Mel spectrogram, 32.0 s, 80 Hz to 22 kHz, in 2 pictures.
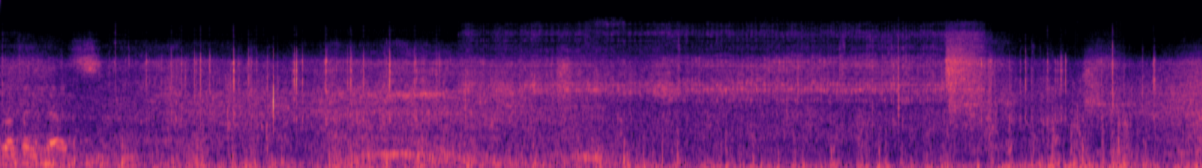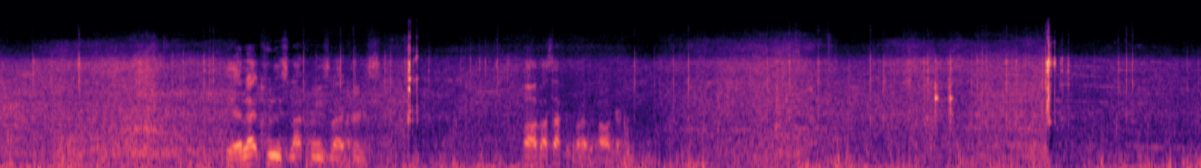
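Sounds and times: road and traffic rumble: 0:00.0 - 0:32.0
wind buffeting microphone: 0:00.0 - 0:32.0
small clicks: 0:00.7 - 0:07.6, 0:20.0 - 0:23.6, 0:24.4 - 0:32.0.

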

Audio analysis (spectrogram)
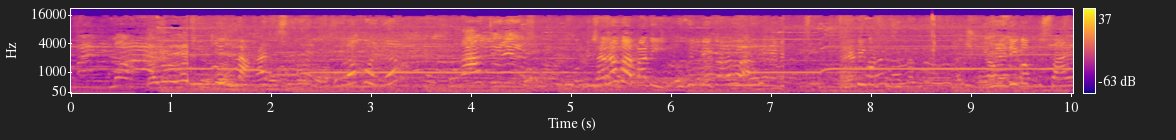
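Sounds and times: children calling and playing: 0:00.0 - 0:10.0
music: 0:00.0 - 0:10.0
people talking: 0:00.1 - 0:10.0.

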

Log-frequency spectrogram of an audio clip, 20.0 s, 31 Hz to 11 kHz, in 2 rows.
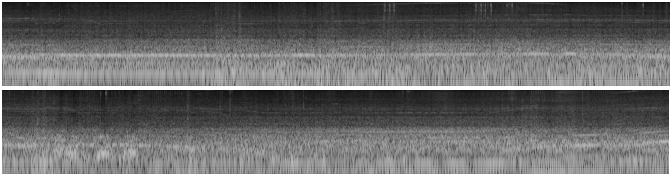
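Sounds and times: bus engine and drivetrain: 0:00.0 - 0:20.0.

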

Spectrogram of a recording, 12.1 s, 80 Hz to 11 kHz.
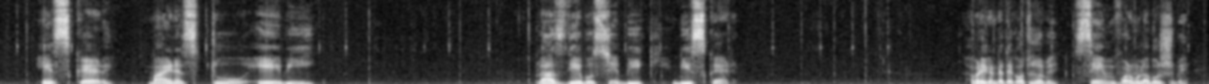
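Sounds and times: stylus tapping on pen tablet: 0:03.2 - 0:05.5, 0:07.7 - 0:09.0.

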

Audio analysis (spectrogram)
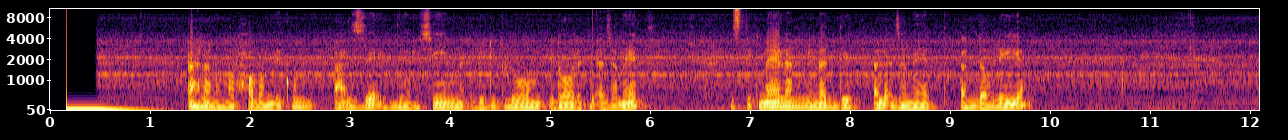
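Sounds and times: background hum and hiss: 0:00.5 - 0:12.0.

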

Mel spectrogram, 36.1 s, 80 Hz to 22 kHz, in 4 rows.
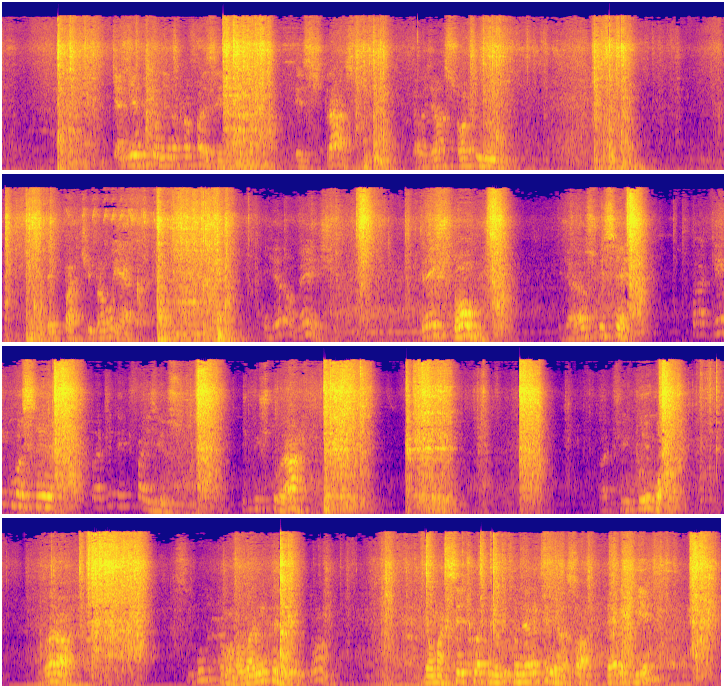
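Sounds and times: shovel scraping concrete and sand: 0:00.5 - 0:05.0, 0:05.6 - 0:08.1, 0:08.9 - 0:12.0, 0:13.0 - 0:15.5, 0:16.6 - 0:17.2, 0:18.4 - 0:19.2, 0:20.2 - 0:25.0, 0:26.0 - 0:29.1, 0:29.9 - 0:36.0.

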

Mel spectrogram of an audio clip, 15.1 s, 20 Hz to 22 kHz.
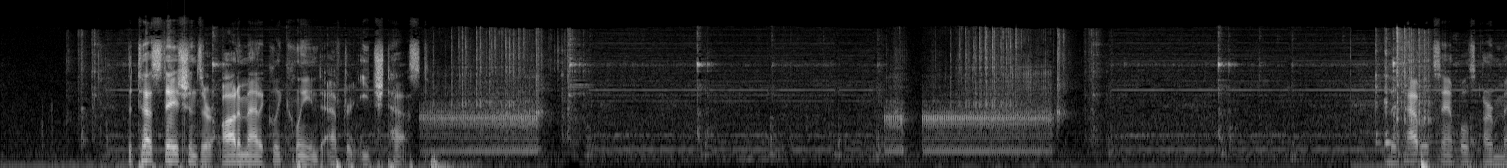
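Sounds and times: motor whine: 0:04.2 - 0:09.6.

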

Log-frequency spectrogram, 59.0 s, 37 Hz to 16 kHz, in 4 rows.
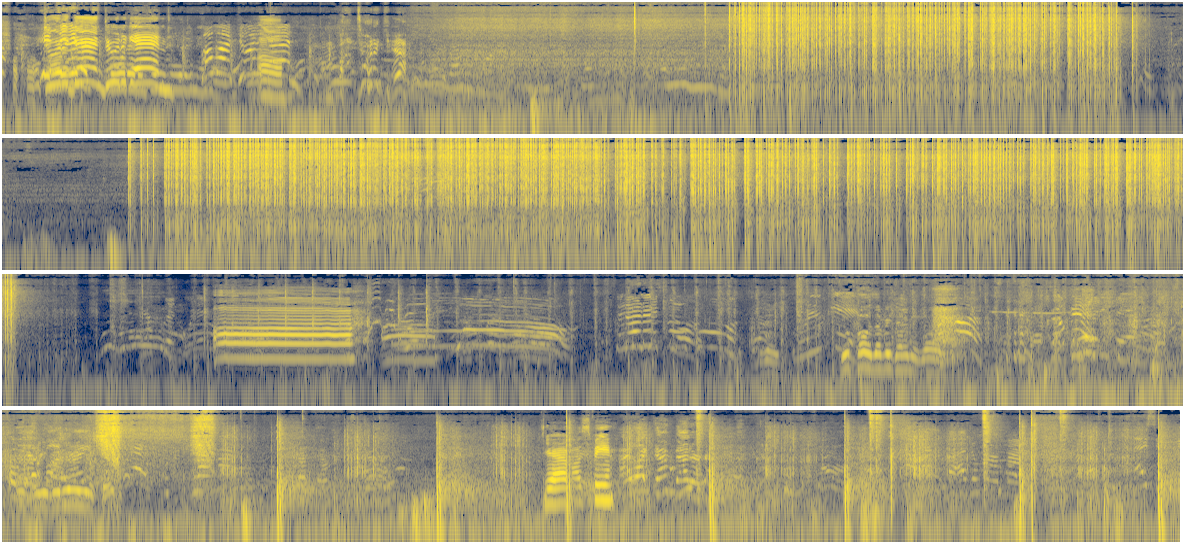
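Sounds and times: fireworks crackling: 0:00.1 - 0:30.2, 0:39.5 - 0:59.0.

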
